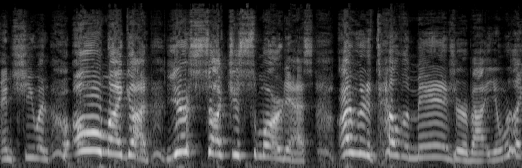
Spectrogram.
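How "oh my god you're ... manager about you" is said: loud, screaming tirade. Retelling what a customer screamed at your friend in a restaurant; imitating a screaming customer. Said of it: "Lady, you're screaming".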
